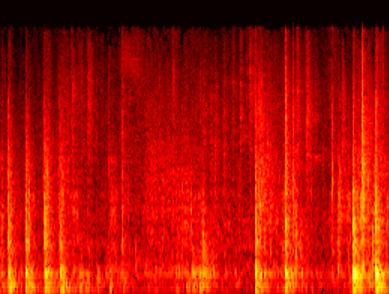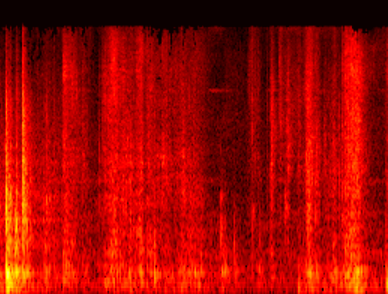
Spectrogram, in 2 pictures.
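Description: Chicken manure and bedding tipped from a bucket into the top opening of an IBC container, with irregular knocks and thuds as the bucket and clumps hit the rim. The knocks come thickest in the first half and thin out later, as a gloved hand works around the opening.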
